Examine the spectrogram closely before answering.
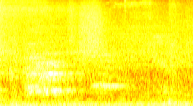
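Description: Dogs bark, a couple of yelping barks in the first second, set against a steady low rumbling hum with no one talking.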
